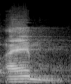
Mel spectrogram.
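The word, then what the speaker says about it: ऐं: ए है, ए की बिंदी लगी, अंग की मात्रा ऊपर रखी है बिंदी, तो ऐम, ऐम बोलेंगे, ऐम, है ना।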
